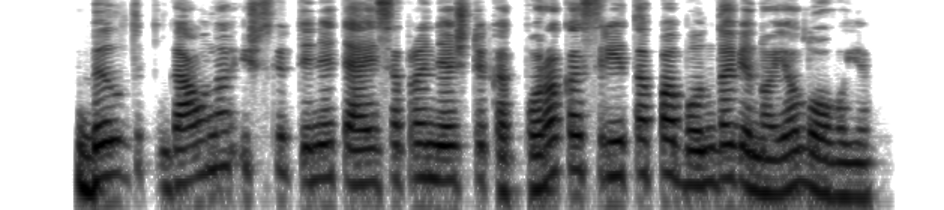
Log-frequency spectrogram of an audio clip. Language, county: Lithuanian, Klaipėda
